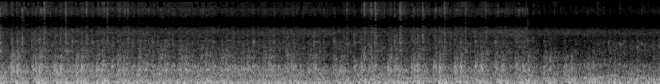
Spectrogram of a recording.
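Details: John Deere 730 two-cylinder diesel, rebuilt water pump, first start in about 8 years after sitting in a shed: slow, heavy, low putt-putt at idle, strong and without misses; the old twin is running well, a normal idle.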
